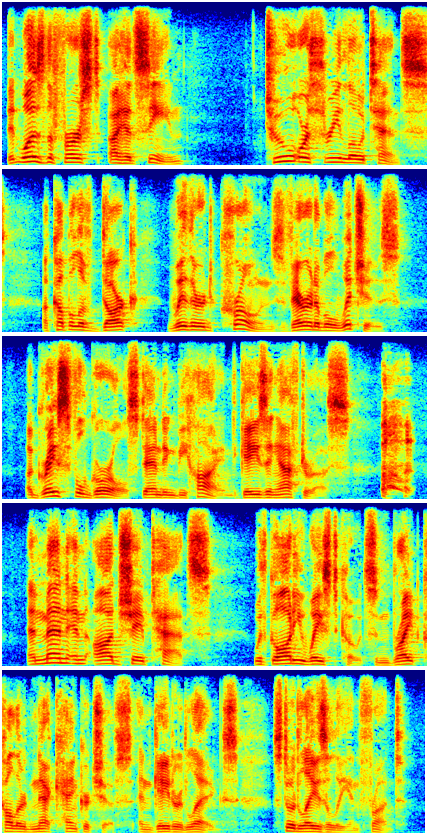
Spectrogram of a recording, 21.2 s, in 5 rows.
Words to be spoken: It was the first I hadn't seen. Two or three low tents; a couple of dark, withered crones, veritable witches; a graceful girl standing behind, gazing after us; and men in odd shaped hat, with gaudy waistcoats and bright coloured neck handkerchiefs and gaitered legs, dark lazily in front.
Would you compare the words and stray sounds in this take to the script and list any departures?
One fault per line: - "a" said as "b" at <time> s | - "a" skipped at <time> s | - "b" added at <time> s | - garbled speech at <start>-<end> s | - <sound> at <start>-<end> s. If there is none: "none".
- "hadn't" said as "had" at 1.2 s
- cough at 12.3-12.6 s
- "hat" said as "hats" at 14.3 s
- "dark" said as "stood" at 19.7 s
